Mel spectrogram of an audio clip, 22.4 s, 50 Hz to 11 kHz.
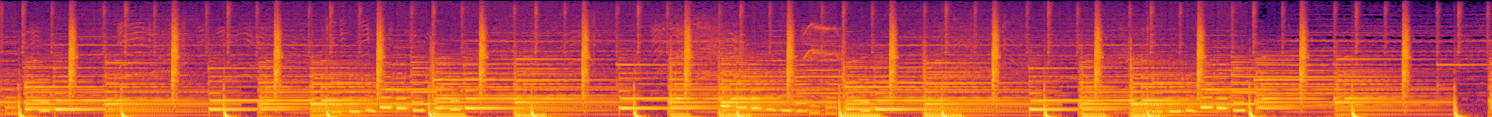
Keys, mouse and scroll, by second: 1.5 click, 2.2 shift+middle click, 2.9 shift+click, 3.7 click, 4.2 shift+middle click, 4.6 g, 5.7 click, 6.2-8.7 shift+middle drag, 6.9 click, 8.7 click, 9.4-9.8 scroll down 2, 9.8 shift+middle click, 10.2 shift+scroll up 2, 10.5 g, 13.2 click, 13.4 double click, 13.5 click, 13.8-14.1 scroll up 1, 14.4 click, 14.5 click, 14.8 g, 15.3 click, 15.8 double click, 16.1 g, 17.3 click, 17.4 g, 18.0 click, 18.6 double click, 18.6 g, 19.7 shift+middle click, 20.1-20.5 scroll down 1, 20.5-21.9 shift+middle drag, 21.9 click.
